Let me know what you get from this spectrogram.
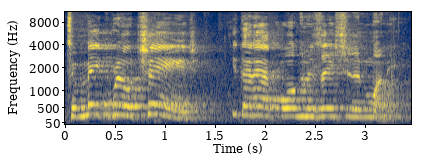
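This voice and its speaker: A man playing an earnest, determined actor and would-be organizer in an animated staged play reading. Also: very high-pitched, moderate pace. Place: indoor room, live staged reading. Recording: echoey room, faint noise.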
